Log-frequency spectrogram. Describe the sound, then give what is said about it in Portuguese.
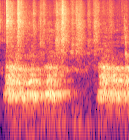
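A dog, Paçoca, vocalizes fairly loudly in the background in two drawn-out stretches of barking and whining, with a brief dip between them and no one talking. “o Paçoca também não gostou do filme, não, gente. Como vocês podem ouvir aí ao fundo, ele tá falando que o tio Shyamalan fez coisa errada.”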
